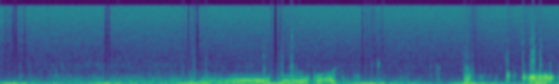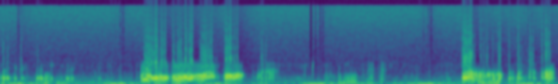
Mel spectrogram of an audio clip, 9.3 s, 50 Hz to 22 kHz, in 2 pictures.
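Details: Near-continuous low gurgles and rumbles with scattered clicks and bursts through a stethoscope on a woman's abdomen after a Christmas dinner with wine following a 22-hour fast; active bowel sounds.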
